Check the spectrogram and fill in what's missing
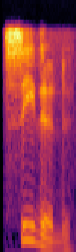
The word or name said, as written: seeded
